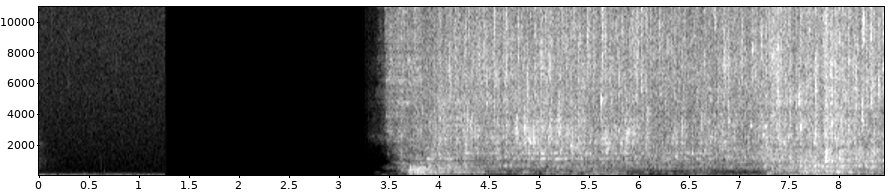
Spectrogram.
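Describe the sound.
A toilet flushes: after silence, loud rushing water starts abruptly and pours steadily, swelling slightly toward the end, with no voices.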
